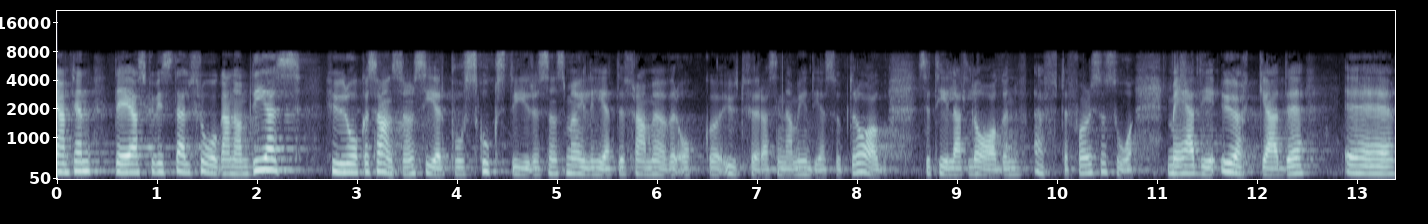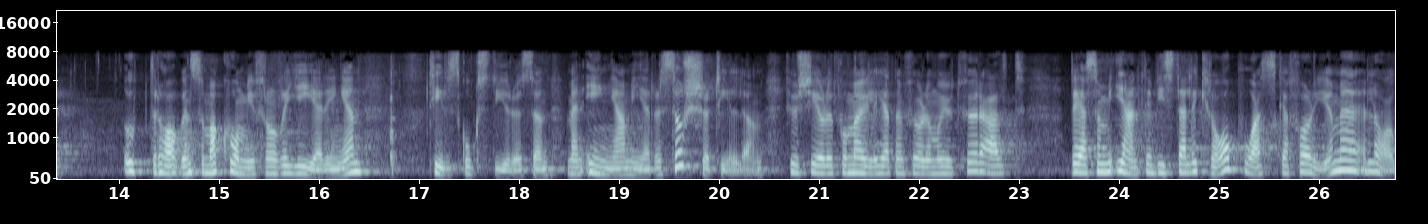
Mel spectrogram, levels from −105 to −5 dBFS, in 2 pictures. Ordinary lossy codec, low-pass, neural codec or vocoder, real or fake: none; none; none; real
